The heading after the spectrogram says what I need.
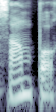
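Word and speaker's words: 散歩: Tapi untuk ee percakapan dia dibacanya sampo kayak kita sampoan.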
